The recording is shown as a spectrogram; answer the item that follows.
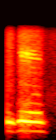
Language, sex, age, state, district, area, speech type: Urdu, female, 60+, Bihar, Khagaria, rural, conversation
